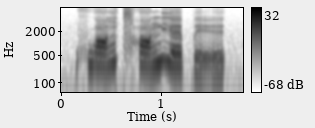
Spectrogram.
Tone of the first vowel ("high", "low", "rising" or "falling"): rising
